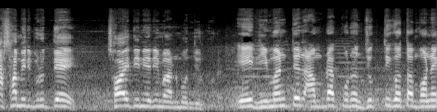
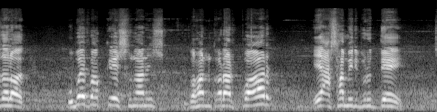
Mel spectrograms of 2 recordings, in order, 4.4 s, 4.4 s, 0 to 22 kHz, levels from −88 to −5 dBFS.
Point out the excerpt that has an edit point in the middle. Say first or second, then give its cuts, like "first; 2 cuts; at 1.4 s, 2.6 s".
first; 1 cut; at 2.3 s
